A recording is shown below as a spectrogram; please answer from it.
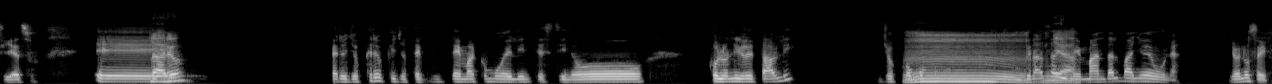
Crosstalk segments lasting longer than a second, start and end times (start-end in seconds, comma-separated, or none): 9.0-10.8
